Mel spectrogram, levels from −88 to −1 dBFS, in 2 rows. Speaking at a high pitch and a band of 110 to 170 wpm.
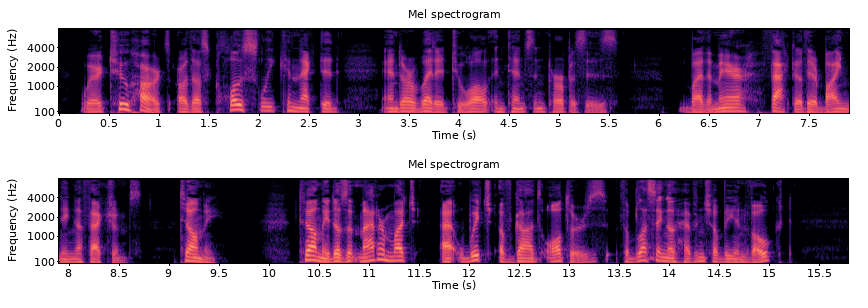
No: low, 110 Hz; average, 160 wpm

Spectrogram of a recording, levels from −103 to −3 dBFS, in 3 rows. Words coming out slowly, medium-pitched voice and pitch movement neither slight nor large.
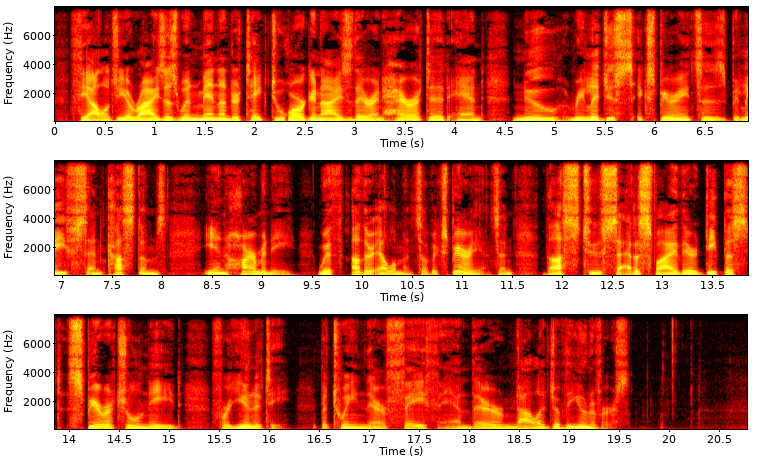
No: slow, 120 wpm; low, 105 Hz; average, 4.4 semitones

